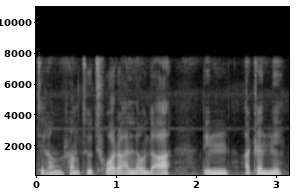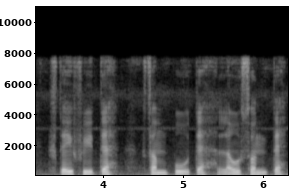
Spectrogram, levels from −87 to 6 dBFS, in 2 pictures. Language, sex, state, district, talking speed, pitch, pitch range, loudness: Mizo, male, Mizoram, Aizawl, 180 wpm, 115 Hz, 105-120 Hz, -19 LUFS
